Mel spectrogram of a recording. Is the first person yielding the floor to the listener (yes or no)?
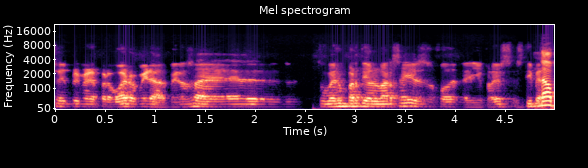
yes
